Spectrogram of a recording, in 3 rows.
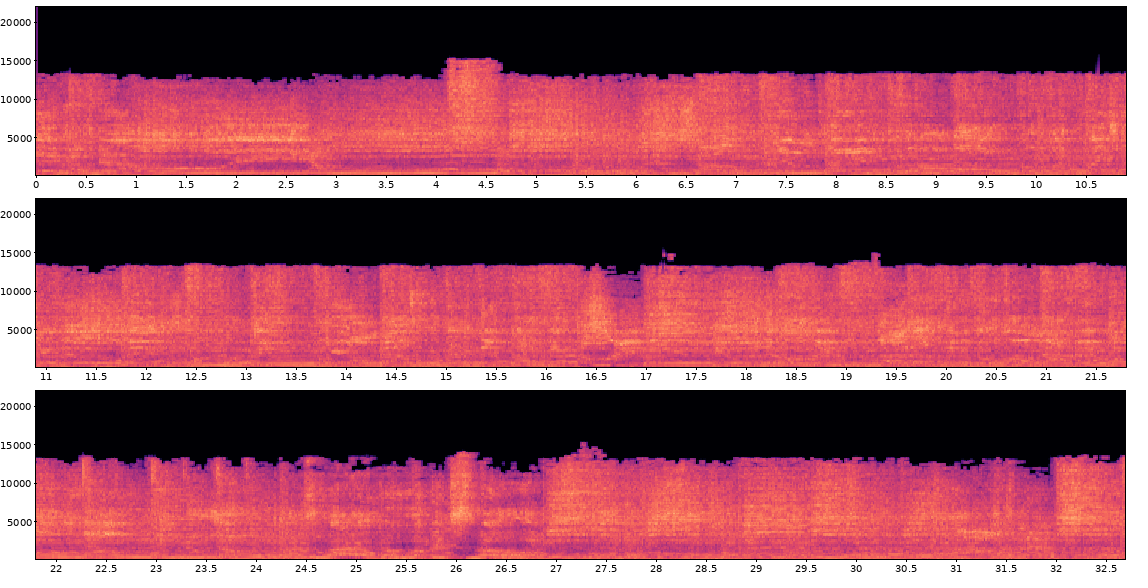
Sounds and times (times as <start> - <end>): Rock and roll: 0.0 - 32.6
Singing: 6.1 - 26.9, 30.6 - 32.6.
